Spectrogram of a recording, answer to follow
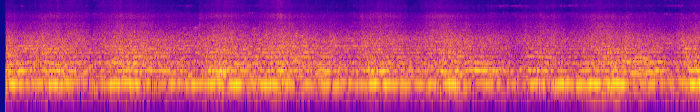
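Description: Wood shavings machinery and an inclined belt conveyor running, with a loud steady machine drone, a constant hum and a hiss from shavings pouring into a metal hopper.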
